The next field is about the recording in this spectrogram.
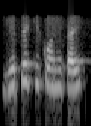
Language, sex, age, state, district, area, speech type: Marathi, female, 18-30, Maharashtra, Nanded, urban, conversation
